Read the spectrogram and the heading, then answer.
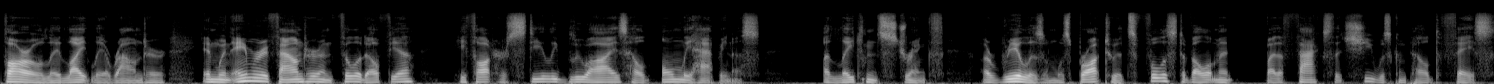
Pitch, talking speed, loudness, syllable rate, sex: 100 Hz, 165 wpm, -23 LUFS, 4.8 syllables/s, male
